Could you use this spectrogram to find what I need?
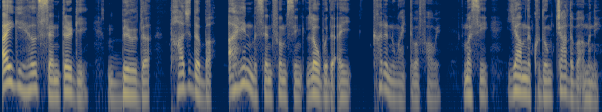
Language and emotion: Manipuri, sad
